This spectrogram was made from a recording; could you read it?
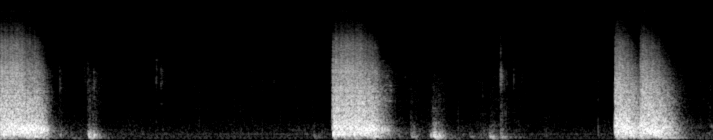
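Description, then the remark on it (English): Three loud, booming gunshots ring out several seconds apart, each followed by a fading echo and a few softer thuds in the gaps. No one speaks. “Yes, I know, but you've got to stop inviting bullets in this direction.”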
